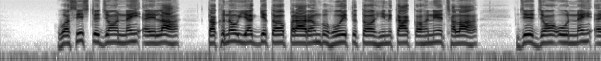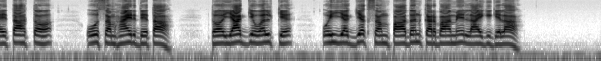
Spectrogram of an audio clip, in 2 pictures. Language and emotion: Maithili, neutral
